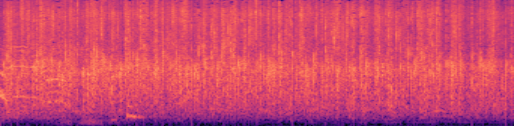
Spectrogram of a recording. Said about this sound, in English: You guys, it's a hilarious stand-up comedy show. You should just continue to clap. Feel relaxed. Go ahead and clap. We should clap.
